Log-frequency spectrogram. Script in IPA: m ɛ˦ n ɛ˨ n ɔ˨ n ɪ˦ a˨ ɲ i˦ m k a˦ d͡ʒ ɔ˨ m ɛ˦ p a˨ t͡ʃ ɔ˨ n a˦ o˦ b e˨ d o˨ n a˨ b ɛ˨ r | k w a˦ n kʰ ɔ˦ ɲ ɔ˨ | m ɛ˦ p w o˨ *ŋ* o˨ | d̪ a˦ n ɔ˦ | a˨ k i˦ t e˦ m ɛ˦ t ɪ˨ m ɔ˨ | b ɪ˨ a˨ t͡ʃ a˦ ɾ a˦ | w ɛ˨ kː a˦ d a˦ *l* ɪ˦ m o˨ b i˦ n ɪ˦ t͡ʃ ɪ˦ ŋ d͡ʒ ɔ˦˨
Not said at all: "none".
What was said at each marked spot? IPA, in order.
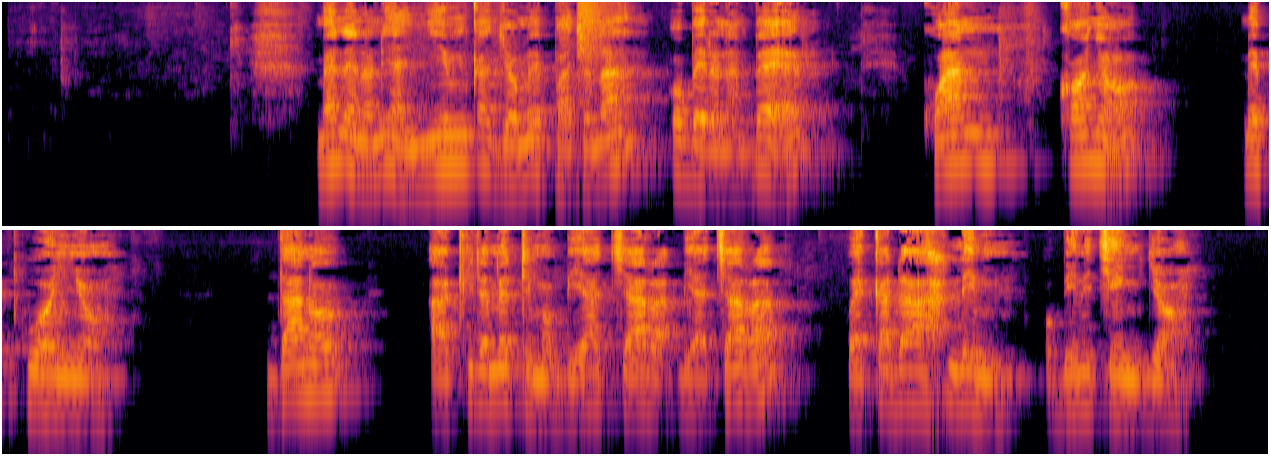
ɲ, l

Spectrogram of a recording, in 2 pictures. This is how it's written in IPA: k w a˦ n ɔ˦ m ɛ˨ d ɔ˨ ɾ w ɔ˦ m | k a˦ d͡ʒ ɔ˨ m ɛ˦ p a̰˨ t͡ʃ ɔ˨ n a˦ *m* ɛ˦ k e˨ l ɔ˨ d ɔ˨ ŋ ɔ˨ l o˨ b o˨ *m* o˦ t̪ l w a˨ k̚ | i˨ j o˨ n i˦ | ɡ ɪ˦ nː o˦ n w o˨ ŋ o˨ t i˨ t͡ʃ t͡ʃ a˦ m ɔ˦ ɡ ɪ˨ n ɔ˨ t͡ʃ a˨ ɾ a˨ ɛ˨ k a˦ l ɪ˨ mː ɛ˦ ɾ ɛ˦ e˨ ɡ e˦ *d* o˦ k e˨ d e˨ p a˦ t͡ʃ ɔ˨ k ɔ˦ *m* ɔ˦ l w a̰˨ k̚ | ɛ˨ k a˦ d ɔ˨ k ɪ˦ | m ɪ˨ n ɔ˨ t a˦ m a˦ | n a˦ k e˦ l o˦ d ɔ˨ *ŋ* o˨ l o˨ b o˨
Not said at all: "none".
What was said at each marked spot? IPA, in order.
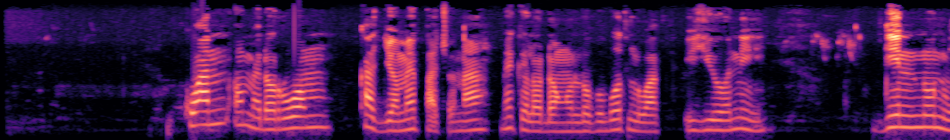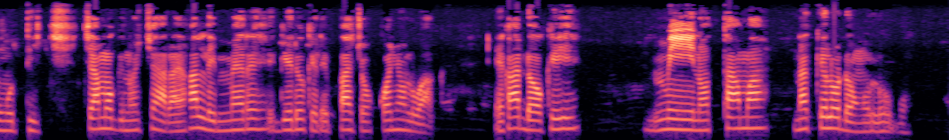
m, b, d, ɲ, ŋ

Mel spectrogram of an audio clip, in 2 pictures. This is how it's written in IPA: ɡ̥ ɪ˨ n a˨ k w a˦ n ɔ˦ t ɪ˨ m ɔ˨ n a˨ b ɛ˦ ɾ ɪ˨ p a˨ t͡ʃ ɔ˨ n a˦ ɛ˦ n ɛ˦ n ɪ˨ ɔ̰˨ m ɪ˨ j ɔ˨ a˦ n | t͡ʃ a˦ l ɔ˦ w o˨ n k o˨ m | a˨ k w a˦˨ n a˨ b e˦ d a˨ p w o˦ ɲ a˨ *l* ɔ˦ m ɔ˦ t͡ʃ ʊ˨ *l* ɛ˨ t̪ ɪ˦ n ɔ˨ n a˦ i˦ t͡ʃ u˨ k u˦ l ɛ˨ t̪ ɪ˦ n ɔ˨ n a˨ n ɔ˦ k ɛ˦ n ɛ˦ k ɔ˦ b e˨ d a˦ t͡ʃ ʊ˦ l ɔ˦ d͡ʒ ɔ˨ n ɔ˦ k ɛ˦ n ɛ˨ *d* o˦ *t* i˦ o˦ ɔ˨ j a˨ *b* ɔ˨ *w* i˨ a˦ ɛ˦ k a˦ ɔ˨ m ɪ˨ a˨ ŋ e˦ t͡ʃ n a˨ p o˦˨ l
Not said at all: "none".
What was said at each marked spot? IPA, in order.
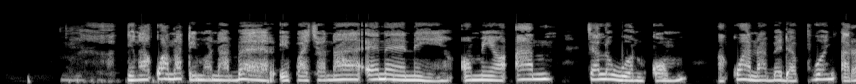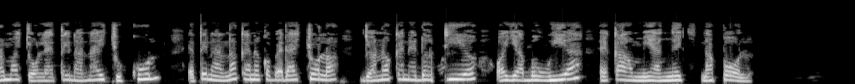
ɾ, l, d, t, b, w

